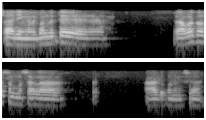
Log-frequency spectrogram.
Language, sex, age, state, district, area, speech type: Tamil, male, 18-30, Tamil Nadu, Tiruchirappalli, rural, conversation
